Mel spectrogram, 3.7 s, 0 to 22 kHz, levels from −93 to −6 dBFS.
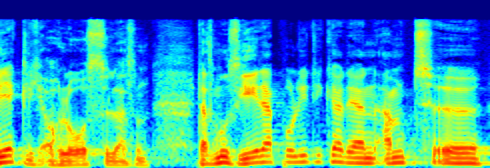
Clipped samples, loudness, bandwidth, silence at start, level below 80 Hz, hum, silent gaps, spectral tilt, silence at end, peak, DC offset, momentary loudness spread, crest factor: under 0.1%; -20 LUFS; 14 kHz; 0 s; -42 dBFS; none; none; -5.5 dB/octave; 0 s; -2 dBFS; under 0.1%; 8 LU; 18 dB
